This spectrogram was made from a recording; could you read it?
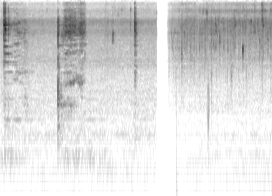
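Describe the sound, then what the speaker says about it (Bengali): Taro (kharkol) leaves fry in a pan with a low sizzle, broken by a few metal clinks and scrapes from a utensil and one brief silent gap. "দেখুন খারকোল পাতাটা ভাজবে"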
